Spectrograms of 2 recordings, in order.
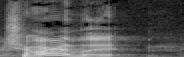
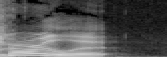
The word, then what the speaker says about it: Charlotte: Charlotte. – Charlotte. – Charlotte. – Charlotte. – It's like an SH sound.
